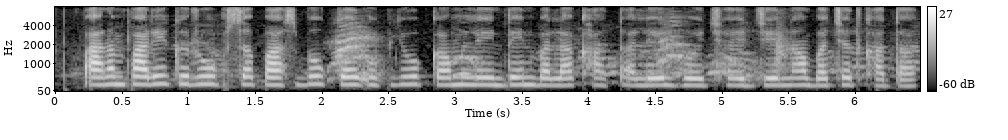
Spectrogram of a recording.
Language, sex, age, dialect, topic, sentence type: Maithili, female, 25-30, Eastern / Thethi, banking, statement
